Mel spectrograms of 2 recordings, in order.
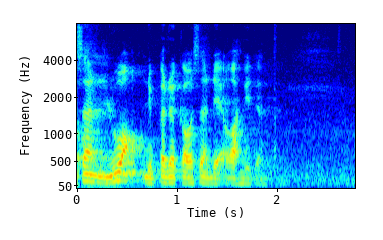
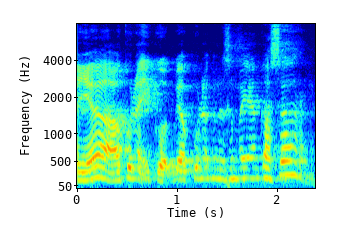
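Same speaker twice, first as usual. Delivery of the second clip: put-on pitched-up, eager old man insisting on coming along; lightly voiced old man, pleading to join; Tok Long insisting; 7 semitones higher than usual. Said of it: "Tok Long kata". (suara orang tua yang mendesak, nada tinggi)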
